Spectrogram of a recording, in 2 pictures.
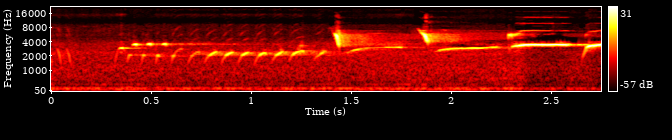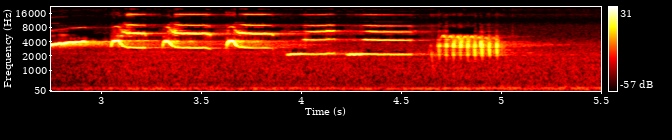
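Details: Canary singing in nature: a varied, sweet phrase opening with a rapid series of rising chips, then clear sustained whistles, buzzy trills and a final harsh rattle, over a soft low background rumble.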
